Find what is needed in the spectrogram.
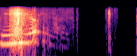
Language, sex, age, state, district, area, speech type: Dogri, female, 18-30, Jammu and Kashmir, Reasi, rural, conversation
